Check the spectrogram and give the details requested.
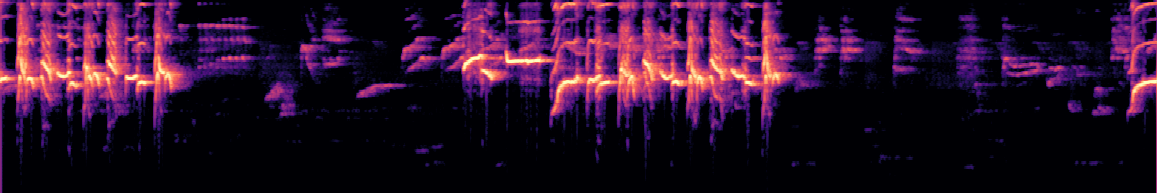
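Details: Oriental magpie-robin from the wild forest, whose song can set off a caged bird that has stopped singing. Rapid strings of bright whistled and chirping notes in two long bursts, separated by quiet scattered twitters.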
